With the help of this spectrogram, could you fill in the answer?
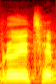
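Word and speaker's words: wrong: একইভাবে ডাব্লিউ এখানে আমরা দেখছি যে নীরব রয়েছে বা চুপ রয়েছে, সুতরাং এটাকে বাদ দিয়ে আমরা উচ্চারিত করব অ্যান্সার, সোল্ড, এখানে রাইট, এখানে রং, ডাব্লিউটা এখানে সাইলেন্ট থাকবে।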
